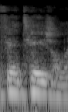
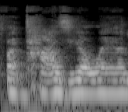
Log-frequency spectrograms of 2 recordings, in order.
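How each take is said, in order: First: The name is said with an American pronunciation. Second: The name is said with a German pronunciation. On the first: "we're over here in America, so we're saying" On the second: "if you want to give the more German pronunciation"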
